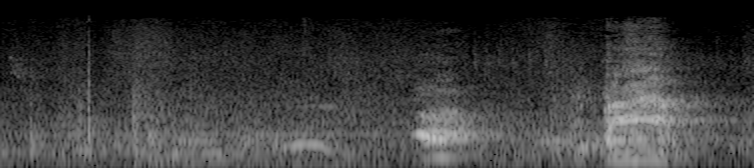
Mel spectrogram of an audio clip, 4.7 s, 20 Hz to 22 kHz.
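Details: Hand-reared spotted seal pup at Oga Aquarium, Japan, 9 May 2017, possibly hungry or calling its keeper. Two short, rough bleats follow faint background murmurs indoors.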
